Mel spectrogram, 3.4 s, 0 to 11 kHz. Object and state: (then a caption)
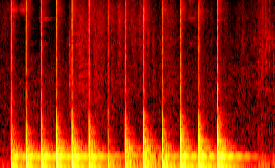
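Tap tone of a wooden guitar back. A wooden guitar back is tapped 13 times in a steady rhythm to show its tap tone. Each knock sounds like a resonant wood block with a low tone near 160 Hz that rings briefly and then fades.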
